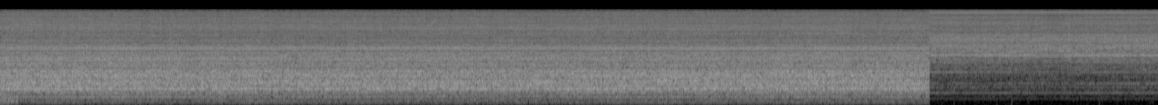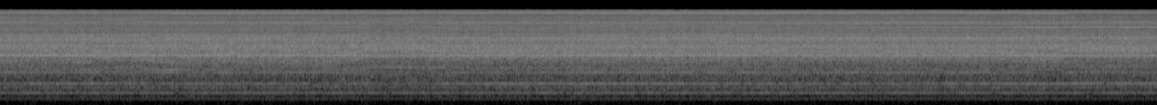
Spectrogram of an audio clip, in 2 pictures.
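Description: DoAll toolpost grinder's freshly dressed wheel grinding a turning steel bushing on a lathe: a steady grinding hiss over the grinder's running motor. About twelve seconds in, the deeper part of the sound drops away abruptly, leaving a thinner, steady hiss.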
